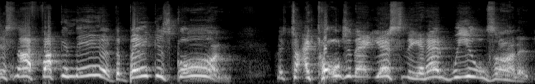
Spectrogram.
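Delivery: loud, high-pitched insistence; worked-up I-told-you-so; exasperated shouting. Retold or imitated. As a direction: yell it at a friend who won't listen. Retold argument about vanished bank.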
